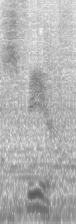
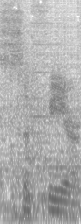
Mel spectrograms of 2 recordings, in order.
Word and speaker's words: sphere: It is a seal, but he is a sphere. I had a math teacher who would pronounce the word sphere as saphir, like they were two separate words.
